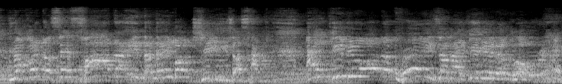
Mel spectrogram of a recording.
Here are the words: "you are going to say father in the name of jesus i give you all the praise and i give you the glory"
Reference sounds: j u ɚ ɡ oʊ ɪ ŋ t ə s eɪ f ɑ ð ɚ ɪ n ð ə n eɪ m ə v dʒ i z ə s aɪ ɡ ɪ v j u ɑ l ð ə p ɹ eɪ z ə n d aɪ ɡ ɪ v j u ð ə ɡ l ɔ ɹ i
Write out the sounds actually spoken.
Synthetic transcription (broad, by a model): j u ɚ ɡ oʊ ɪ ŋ t ə s eɪ f ɑ ð ɚ ɪ n ð ə n eɪ m ə v dʒ i z ə s aɪ ɡ ɪ v j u ɑ l ð ə p ɹ eɪ z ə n aɪ ɡ ɪ v j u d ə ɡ l ɔ ɹ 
